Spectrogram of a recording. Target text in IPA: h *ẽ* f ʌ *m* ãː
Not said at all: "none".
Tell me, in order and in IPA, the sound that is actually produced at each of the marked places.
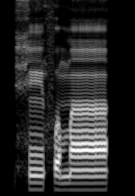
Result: ẽ, m

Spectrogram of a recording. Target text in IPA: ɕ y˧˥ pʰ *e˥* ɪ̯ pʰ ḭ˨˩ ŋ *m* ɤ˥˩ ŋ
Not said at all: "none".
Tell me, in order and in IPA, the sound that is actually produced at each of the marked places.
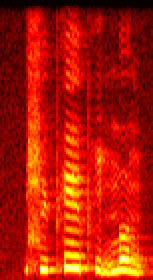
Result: e˥, m

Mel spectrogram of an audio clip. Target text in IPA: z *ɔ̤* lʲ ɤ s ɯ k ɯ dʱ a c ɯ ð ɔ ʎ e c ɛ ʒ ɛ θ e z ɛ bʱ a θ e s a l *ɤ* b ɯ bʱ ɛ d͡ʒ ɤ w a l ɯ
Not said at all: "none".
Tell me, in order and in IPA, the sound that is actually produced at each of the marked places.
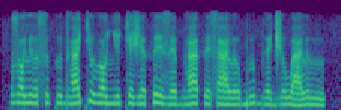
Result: ɔ, ɤ

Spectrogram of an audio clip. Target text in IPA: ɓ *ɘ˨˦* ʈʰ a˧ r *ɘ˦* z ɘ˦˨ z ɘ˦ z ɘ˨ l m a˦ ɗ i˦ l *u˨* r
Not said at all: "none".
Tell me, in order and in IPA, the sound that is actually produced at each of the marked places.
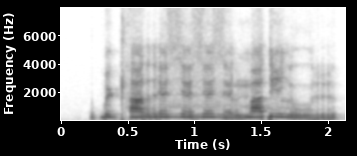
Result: ɘ˨˦, ɘ˦, u˨

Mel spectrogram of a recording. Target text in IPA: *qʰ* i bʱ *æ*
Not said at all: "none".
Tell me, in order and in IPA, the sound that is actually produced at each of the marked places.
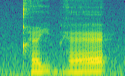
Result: qʰ, æ

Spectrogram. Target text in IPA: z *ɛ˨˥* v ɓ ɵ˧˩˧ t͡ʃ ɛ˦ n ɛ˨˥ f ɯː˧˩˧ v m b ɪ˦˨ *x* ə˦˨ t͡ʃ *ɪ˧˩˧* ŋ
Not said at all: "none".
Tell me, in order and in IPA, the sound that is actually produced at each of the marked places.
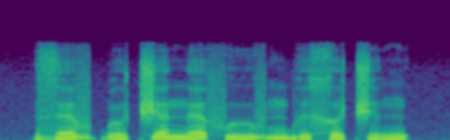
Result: ɛ˨˥, x, ɪ˧˩˧

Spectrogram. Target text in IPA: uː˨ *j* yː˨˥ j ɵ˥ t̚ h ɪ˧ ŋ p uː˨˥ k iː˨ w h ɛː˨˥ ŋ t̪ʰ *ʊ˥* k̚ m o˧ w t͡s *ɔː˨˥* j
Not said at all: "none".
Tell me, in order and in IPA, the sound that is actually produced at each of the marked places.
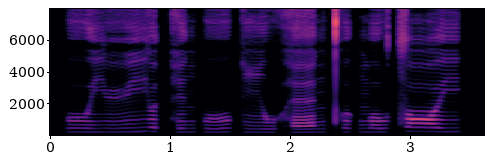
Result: j, ʊ˧, ɔː˥

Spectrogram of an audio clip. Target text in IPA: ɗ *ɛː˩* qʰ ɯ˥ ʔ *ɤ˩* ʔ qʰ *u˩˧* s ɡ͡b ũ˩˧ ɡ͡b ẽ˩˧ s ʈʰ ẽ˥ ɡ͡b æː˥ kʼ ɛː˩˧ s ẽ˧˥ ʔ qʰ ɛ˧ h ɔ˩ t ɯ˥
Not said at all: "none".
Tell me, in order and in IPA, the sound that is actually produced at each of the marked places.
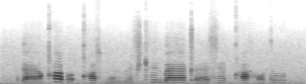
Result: æː˩, ɤ˩, u˧

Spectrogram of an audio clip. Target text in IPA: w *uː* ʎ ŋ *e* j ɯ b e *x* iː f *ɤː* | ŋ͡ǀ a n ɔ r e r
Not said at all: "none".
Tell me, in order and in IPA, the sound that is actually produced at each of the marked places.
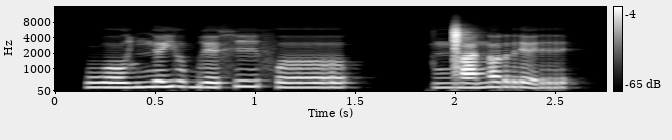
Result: oː, e, x, ɤː

